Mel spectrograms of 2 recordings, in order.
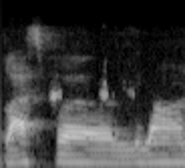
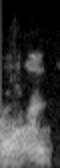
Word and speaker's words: Blacephalon: The Blasphaleon or Something. Blacephalon.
